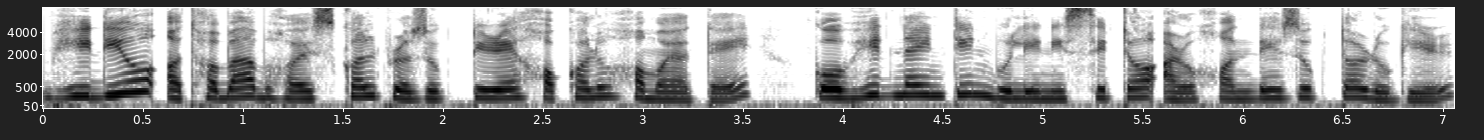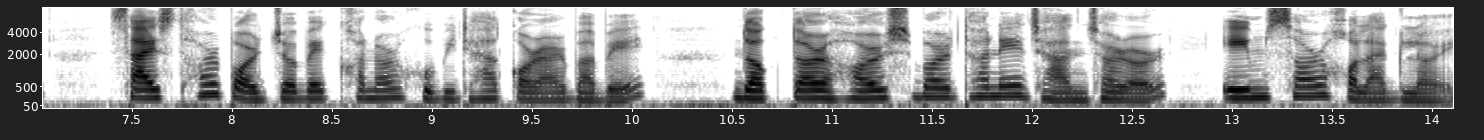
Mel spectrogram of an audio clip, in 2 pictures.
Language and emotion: Assamese, neutral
